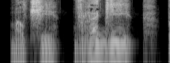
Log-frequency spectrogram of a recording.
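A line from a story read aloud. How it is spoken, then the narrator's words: Hiss into ear. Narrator (Russian): прошипел ему в ухо Санек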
